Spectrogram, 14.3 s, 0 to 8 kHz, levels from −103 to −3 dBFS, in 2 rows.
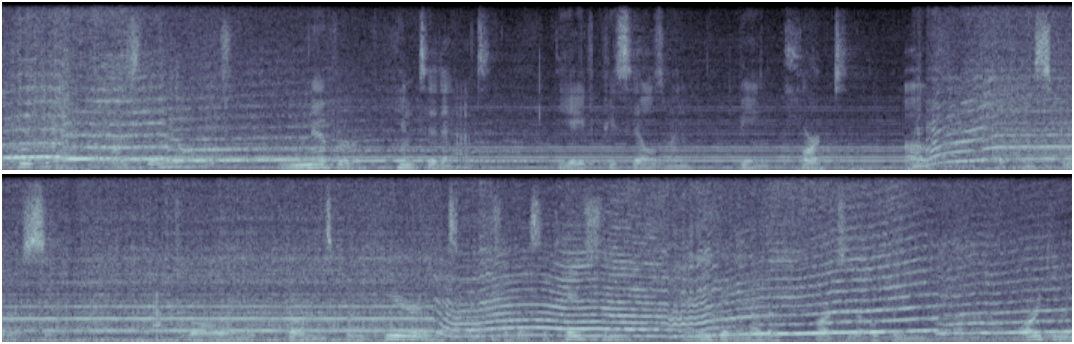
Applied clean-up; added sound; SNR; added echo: none; Race car, auto racing / Accelerating, revving, vroom; -5 dB; none.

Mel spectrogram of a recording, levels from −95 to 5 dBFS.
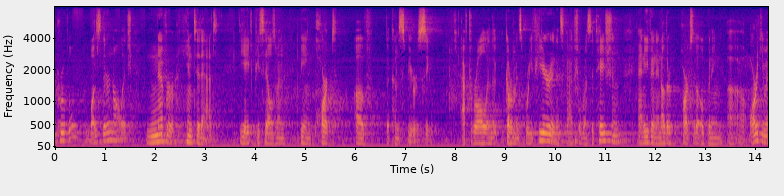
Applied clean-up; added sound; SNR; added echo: none; none; none; none.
